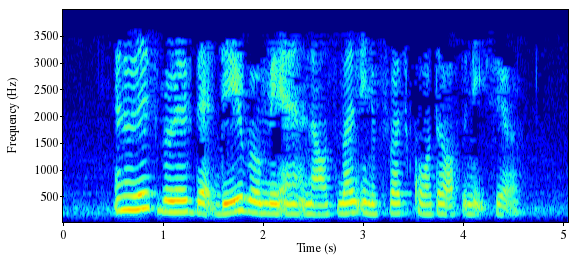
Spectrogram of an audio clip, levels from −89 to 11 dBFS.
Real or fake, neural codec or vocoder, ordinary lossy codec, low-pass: real; none; MP3, 16 kbps; 3.6 kHz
